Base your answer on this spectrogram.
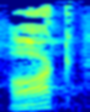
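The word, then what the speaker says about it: hough: Now, in your King James, it's H-O-U-G-H, but it's pronounced, that's a British word, and it's pronounced hock.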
